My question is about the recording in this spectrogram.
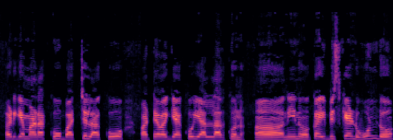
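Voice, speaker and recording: A woman's voice: very high-pitched, flat delivery, fast talker, pushed and bright, no room sound. A woman playing an ailing, bossy village wife in a comedy skit, with a rural Karnataka Kannada accent and a nagging, scolding manner.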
